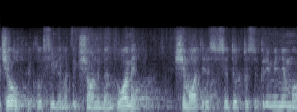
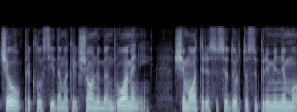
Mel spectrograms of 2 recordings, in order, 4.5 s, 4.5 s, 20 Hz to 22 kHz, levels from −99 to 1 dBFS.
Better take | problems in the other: second | noise reduction (neural separator model SepFormer DNS4)

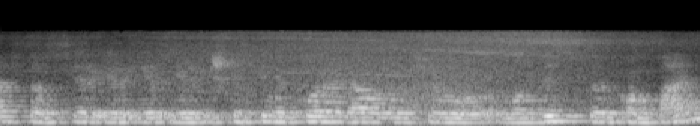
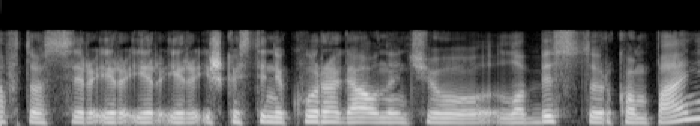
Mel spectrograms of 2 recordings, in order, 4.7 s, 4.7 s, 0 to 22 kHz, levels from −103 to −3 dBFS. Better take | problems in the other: second | background sound (Fixed-wing aircraft, airplane); 19 dB below the speech // room echo; dies away in 0.7 s

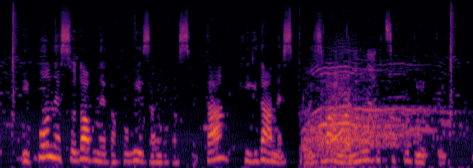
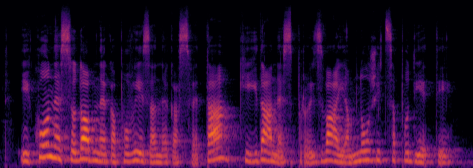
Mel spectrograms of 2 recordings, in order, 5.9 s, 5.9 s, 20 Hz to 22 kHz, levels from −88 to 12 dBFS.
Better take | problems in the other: second | noise reduction (classical method spectral subtraction)

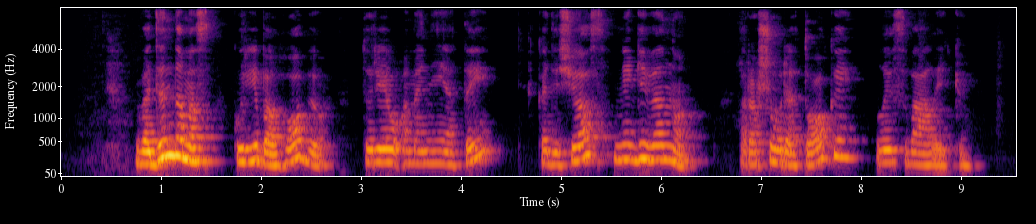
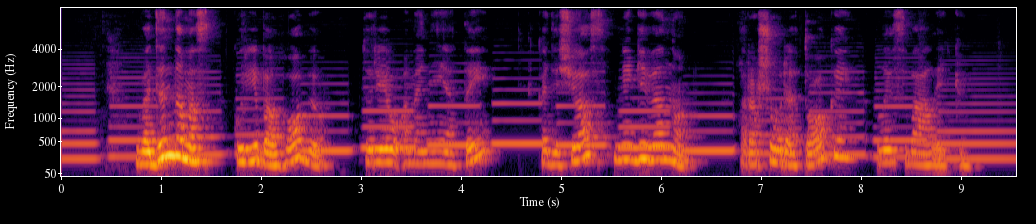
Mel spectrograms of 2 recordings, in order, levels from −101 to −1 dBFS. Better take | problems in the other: first | background sound (Wind instrument, woodwind instrument); 12 dB below the speech

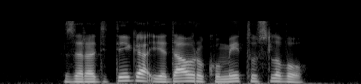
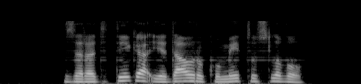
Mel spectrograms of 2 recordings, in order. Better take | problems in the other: first | noise reduction (neural mask model DeepFilterNet 3)

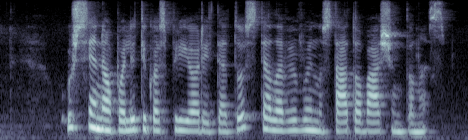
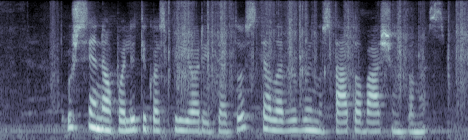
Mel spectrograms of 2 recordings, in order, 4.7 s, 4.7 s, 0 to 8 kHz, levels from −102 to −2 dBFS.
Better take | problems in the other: first | background sound (Coin (dropping)); 17 dB below the speech

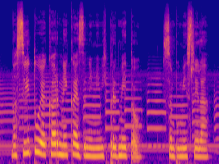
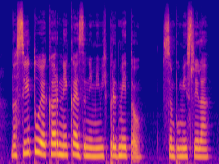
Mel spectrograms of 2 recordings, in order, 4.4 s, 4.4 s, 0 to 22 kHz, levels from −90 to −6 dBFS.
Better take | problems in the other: second | background sound (Telephone + Trumpet); 16 dB below the speech

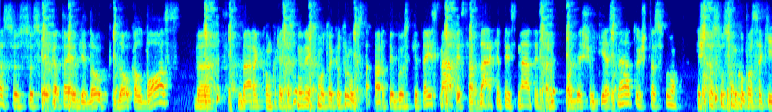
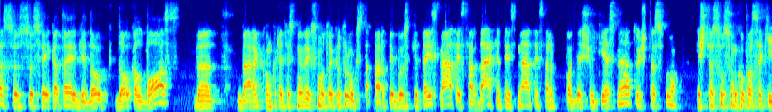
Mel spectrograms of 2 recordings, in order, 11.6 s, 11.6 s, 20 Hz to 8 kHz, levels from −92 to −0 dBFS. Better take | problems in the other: second | background sound (Cough); 7 dB below the speech

